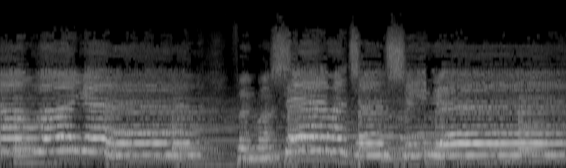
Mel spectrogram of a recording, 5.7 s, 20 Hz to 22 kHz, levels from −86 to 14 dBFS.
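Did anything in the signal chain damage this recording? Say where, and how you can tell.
Yes. Compressed frames are skipped at 4.24 s, at the codec or storage stage. About a tenth of a second of sound is missing, roughly five 23.2 ms frames the decoder never played.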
